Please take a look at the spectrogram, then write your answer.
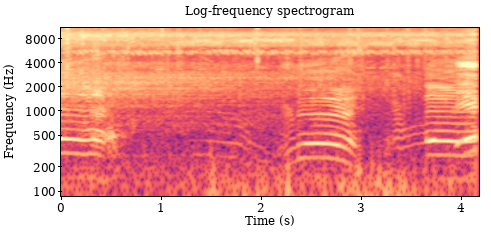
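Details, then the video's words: Tame cattle, hundreds strong, running through rice fields into the forest at dawn; three moos with bent, sliding pitch, two of them overlapping at the end, against the rumble and splashing of the herd. "Hundreds of tame cows run through the rice fields into the forest, funny cow sounds"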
